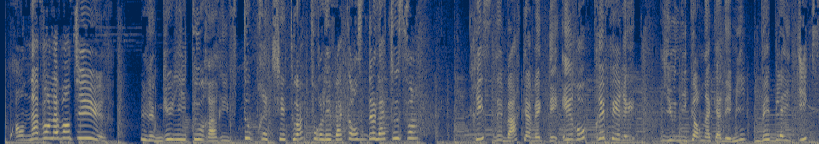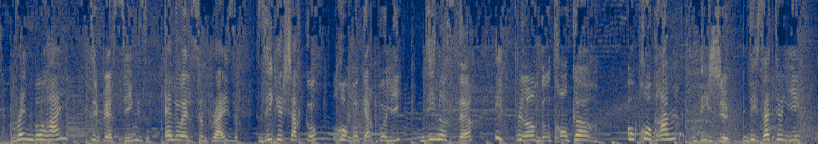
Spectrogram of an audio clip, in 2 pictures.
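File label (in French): Voix CARTOON, Comédienne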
